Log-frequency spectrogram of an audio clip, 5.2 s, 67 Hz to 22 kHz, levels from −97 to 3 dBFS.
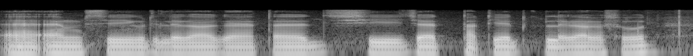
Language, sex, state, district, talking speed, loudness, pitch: Chakma, male, Tripura, West Tripura, 140 wpm, -18 LUFS, 90 Hz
